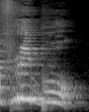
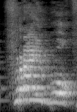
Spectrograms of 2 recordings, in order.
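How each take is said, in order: First: Freiburg with "ee" in the first syllable; Alemannic pronunciation of Freiburg. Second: Said in the usual way. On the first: Shown as a demonstration. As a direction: say Freiburg as "FREE-book". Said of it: "If they want to say Freiburg". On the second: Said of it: "they will say Freiburg".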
